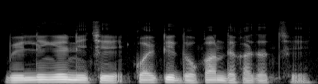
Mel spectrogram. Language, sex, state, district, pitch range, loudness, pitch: Bengali, male, West Bengal, Cooch Behar, 95-105 Hz, -15 LUFS, 100 Hz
